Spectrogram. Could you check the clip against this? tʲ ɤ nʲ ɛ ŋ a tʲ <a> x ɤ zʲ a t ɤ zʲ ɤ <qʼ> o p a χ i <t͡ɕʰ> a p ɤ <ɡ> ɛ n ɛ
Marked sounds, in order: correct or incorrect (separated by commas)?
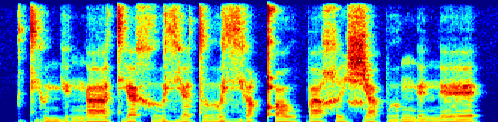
correct, correct, incorrect, incorrect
